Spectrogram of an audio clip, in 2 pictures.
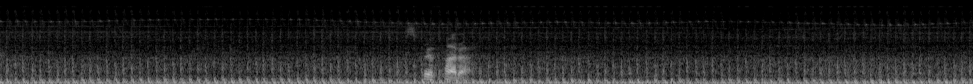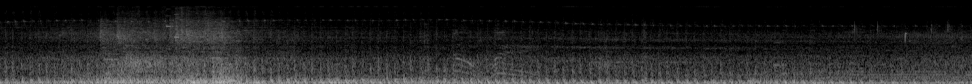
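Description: A helicopter's rotor drones steadily.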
